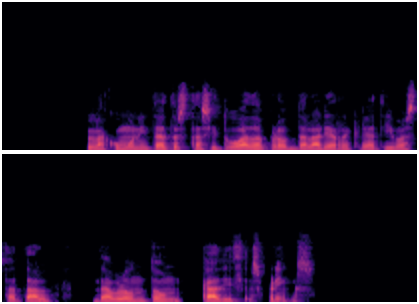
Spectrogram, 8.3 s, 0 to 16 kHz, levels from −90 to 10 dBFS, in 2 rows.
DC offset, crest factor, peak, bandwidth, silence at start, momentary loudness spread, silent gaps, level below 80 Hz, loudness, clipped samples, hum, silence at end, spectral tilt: under 0.1%; 22 dB; -12 dBFS; 7.4 kHz; 0.85 s; 12 LU; 4.85-5.04 s, 5.97-6.14 s; -76 dBFS; -34 LUFS; under 0.1%; none; 1.1 s; -6 dB/octave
